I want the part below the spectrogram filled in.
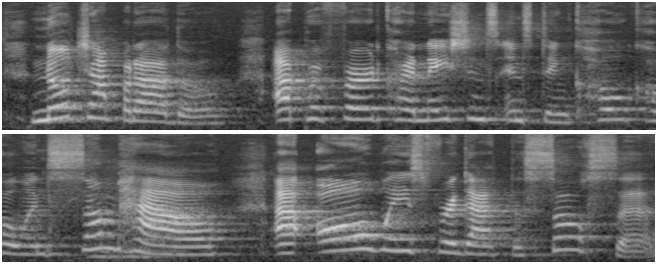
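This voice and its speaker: A woman talks at a fairly slow pace with lively intonation. Room echo is audible. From South Central Los Angeles. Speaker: spoken word poet. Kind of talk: poetry reading. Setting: stage with audience.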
